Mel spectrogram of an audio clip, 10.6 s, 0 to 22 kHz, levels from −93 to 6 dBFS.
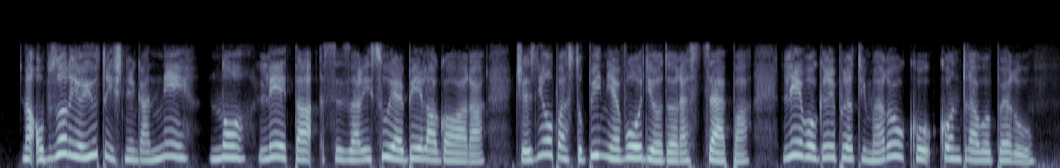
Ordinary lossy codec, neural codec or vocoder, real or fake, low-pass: none; codec, 16 kHz, 8 kbps, FunCodec, trained on Chinese and English, 25 frames a second; fake; 7.2 kHz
